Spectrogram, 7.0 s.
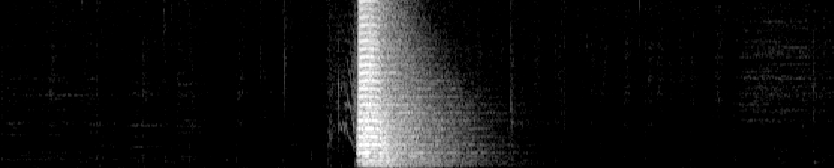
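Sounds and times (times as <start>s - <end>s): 
brass instruments: 3.0s - 3.9s.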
